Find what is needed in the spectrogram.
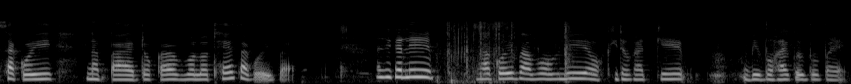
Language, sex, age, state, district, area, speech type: Assamese, female, 18-30, Assam, Golaghat, urban, spontaneous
